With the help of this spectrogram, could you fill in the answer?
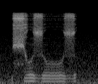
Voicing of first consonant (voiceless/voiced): voiceless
